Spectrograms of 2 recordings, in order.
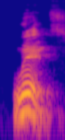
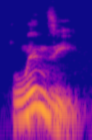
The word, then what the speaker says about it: Linse: Linse. How do you pronounce that? Linz, you'd think, right? No, it's not how it's pronounced. Lindsay. Isn't that weird?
